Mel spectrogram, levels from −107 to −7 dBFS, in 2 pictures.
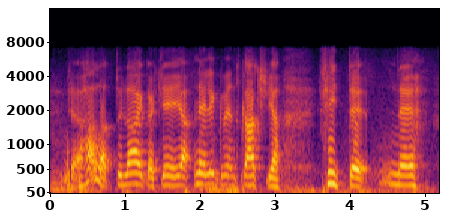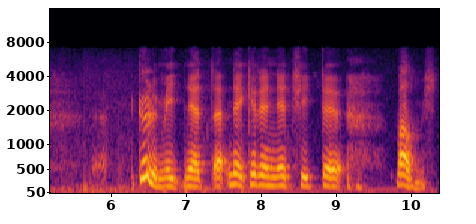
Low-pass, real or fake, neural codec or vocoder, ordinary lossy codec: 7.2 kHz; real; none; none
